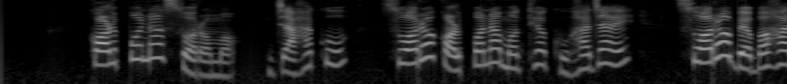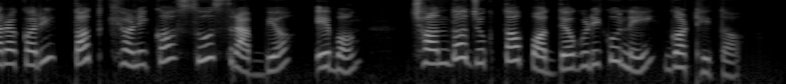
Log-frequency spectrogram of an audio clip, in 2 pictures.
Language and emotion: Odia, neutral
